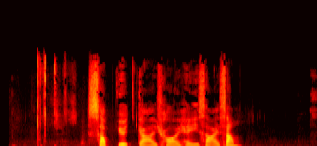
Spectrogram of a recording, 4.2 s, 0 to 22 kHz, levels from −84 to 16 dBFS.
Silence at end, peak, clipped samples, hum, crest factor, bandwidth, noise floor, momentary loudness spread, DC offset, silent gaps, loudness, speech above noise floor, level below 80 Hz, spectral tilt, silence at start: 1.05 s; 0 dBFS; under 0.1%; none; 24 dB; 14 kHz; -71 dBFS; 16 LU; under 0.1%; none; -23 LUFS; 49 dB; -80 dBFS; -2 dB/octave; 0.5 s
